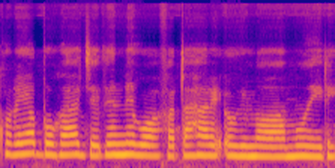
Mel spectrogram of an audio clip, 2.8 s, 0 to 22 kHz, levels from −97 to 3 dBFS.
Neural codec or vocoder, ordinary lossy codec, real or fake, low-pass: codec, 44.1 kHz, 2.6 kbps, SNAC; none; fake; none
